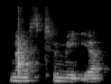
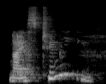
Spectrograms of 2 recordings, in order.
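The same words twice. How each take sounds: First: The small words have reduced, schwa-like vowels. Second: The small words have full, clear vowels. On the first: "if you know what a schwa is" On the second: "Or if you don't want to do that"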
